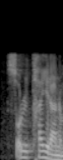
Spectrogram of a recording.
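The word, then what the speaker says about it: soul tie: 솔 타이라는 말을 들어 보셨나요 소울 타인데이 좀 더 짧게 빠르게 하기 위해서 솔타이 이렇게 발음을 합니다 소울은 우리말로 영혼이라 하면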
